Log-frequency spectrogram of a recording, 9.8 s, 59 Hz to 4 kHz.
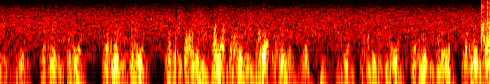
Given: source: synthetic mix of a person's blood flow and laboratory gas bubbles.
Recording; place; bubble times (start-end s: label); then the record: Doppler ultrasound of blood flow; precordium
9.61-9.81 s: bubbles
From the record:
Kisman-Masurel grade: 213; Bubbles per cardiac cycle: several, 3 to 8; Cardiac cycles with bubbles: 1 to 10%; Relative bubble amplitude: loud (0.450 to 0.775); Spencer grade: 1 (occasional bubble signal discernible with the cardiac motion signal, with majority of cardiac periods free of bubbles); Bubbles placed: only in the low amplitude regions of the cardiac cycle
